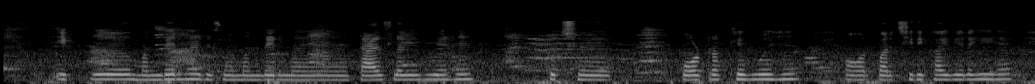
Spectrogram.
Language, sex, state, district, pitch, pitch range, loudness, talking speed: Hindi, female, Goa, North and South Goa, 225 Hz, 215-235 Hz, -35 LUFS, 120 wpm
